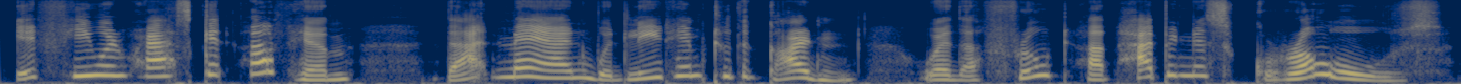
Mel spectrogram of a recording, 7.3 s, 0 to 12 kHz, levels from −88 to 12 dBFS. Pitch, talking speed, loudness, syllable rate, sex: 270 Hz, 170 wpm, -21 LUFS, 4.4 syllables/s, female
